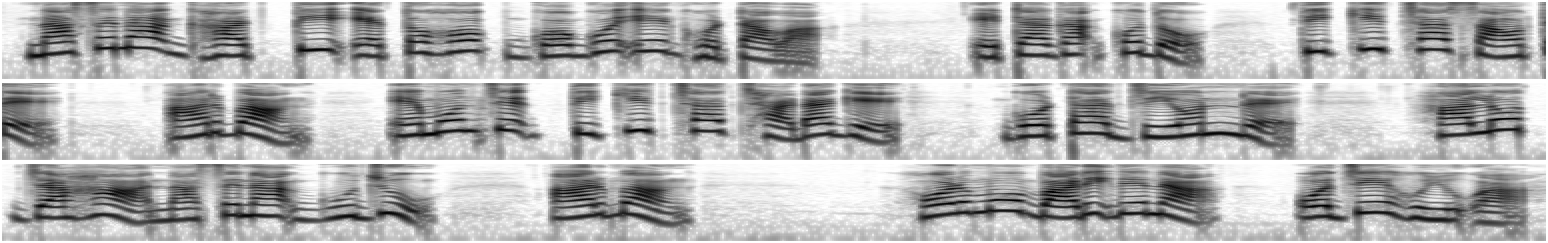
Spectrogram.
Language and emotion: Santali, neutral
